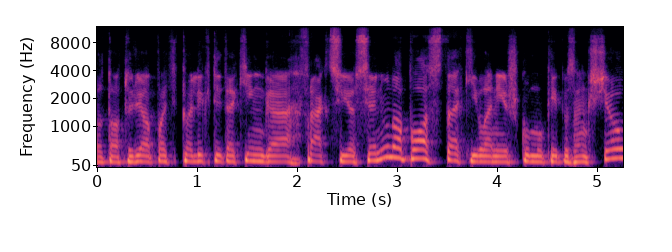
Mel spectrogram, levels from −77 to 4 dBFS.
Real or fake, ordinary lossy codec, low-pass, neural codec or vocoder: real; Opus, 16 kbps; 10.8 kHz; none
